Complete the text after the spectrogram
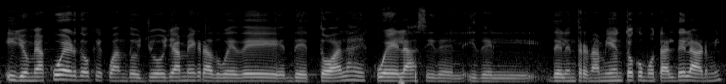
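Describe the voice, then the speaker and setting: Speaking as a studio interview guest, a woman from Puerto Rico in her thirties, a TV journalist, recounts her story with earnest animation and quotes things she once thought. Her fairly low voice carries a Puerto Rican Spanish accent and moves at a normal speed with few pauses.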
